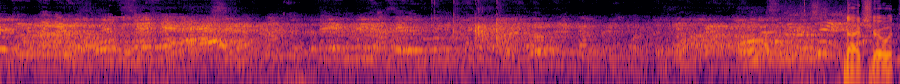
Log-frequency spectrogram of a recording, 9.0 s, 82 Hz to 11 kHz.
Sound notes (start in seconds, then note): 1.3 chatting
